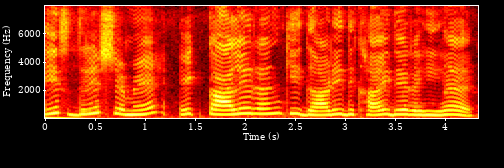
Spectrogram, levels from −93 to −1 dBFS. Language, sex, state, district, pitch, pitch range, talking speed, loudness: Hindi, female, Jharkhand, Palamu, 315 Hz, 290-360 Hz, 165 wpm, -16 LUFS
